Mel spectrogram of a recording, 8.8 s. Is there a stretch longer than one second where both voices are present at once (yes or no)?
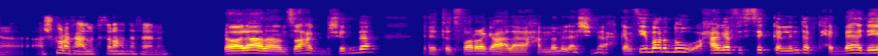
no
